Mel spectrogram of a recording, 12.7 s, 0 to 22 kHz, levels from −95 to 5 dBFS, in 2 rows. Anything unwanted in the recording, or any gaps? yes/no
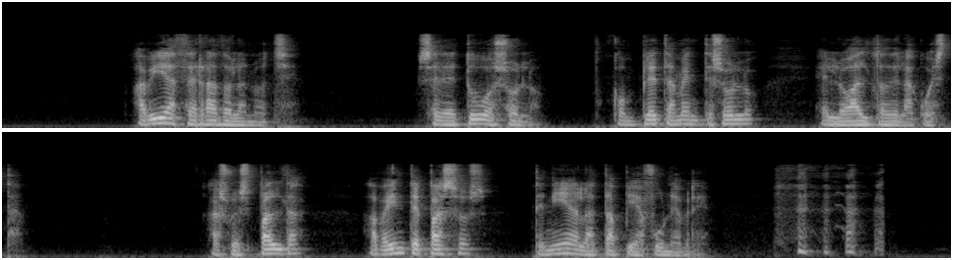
yes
